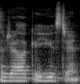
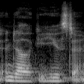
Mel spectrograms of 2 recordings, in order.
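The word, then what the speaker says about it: Anjelica Huston: i growing up i thought her name was angelica houston it is in fact angelica houston what tripped me up was the spelling of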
